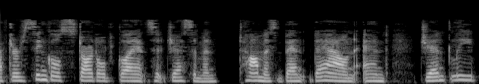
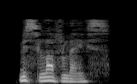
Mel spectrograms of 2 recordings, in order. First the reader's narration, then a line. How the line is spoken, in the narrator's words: he said in a low voice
